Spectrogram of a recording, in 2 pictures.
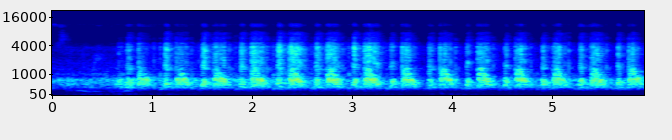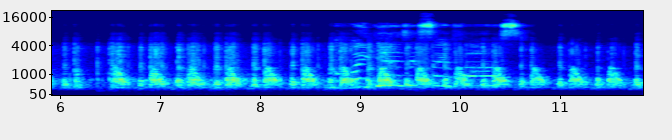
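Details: Rapid, regular whooshing fetal heartbeat, about 158 beats a minute, on Doppler at a 19-week midwife appointment in an IVF pregnancy; fetal heartbeat.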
